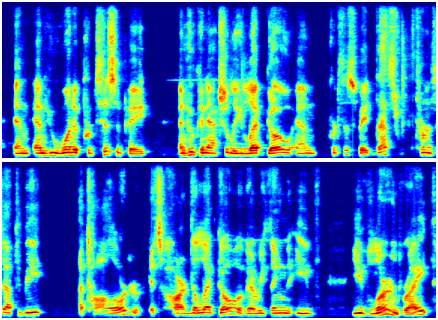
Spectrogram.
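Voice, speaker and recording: Here a man talks at a moderate pace with lively intonation. His pitch is fairly high. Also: dry, close sound with no echo. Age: 60s. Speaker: podcast guest. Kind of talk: casual interview chat. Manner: halting, many repeated words.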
